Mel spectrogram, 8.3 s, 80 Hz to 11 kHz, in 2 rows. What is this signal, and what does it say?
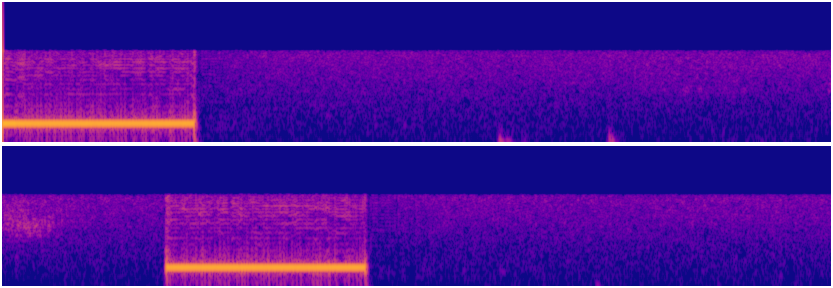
Ringback tone (Europe, 425 Hz).
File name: out- -2020- - - .1509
